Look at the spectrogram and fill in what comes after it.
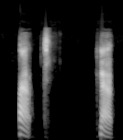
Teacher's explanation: no es A como en el español, sino pareciera a veces como una mezcla entre una A y una E, ¿verdad? Por eso está este símbolo aquí extraño que nosotros tal vez no habíamos visto antes, este de aquí en medio, porque ese símbolo y esa pronunciación, ninguna de las palabras del español tiene. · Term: el sonido corto de la A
